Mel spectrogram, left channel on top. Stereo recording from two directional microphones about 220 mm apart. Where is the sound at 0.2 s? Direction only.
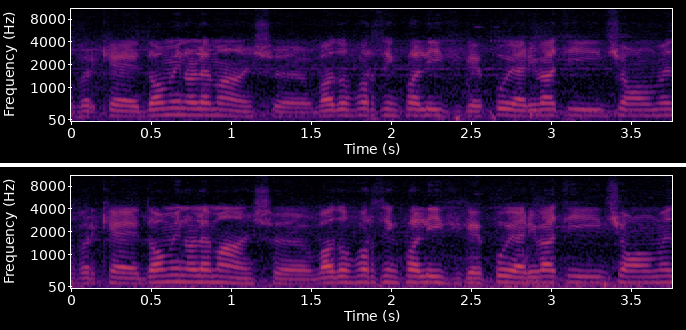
25° right (ahead or behind).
